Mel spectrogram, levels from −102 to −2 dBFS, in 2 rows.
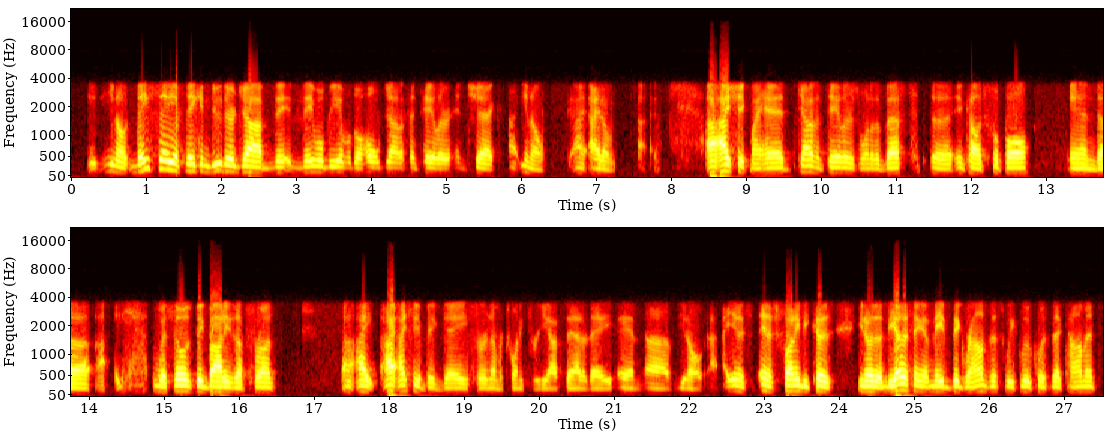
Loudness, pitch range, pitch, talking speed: -18 LUFS, 110-130 Hz, 120 Hz, 200 wpm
